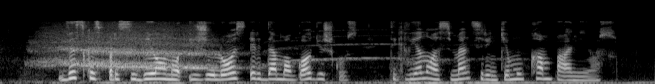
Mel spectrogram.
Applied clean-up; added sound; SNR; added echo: none; Car; 9 dB; none.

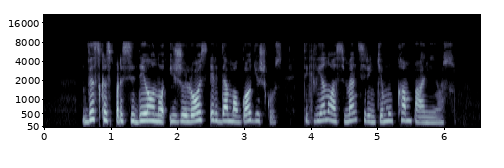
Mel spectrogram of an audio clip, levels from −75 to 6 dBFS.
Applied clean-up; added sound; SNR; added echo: none; none; none; none.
